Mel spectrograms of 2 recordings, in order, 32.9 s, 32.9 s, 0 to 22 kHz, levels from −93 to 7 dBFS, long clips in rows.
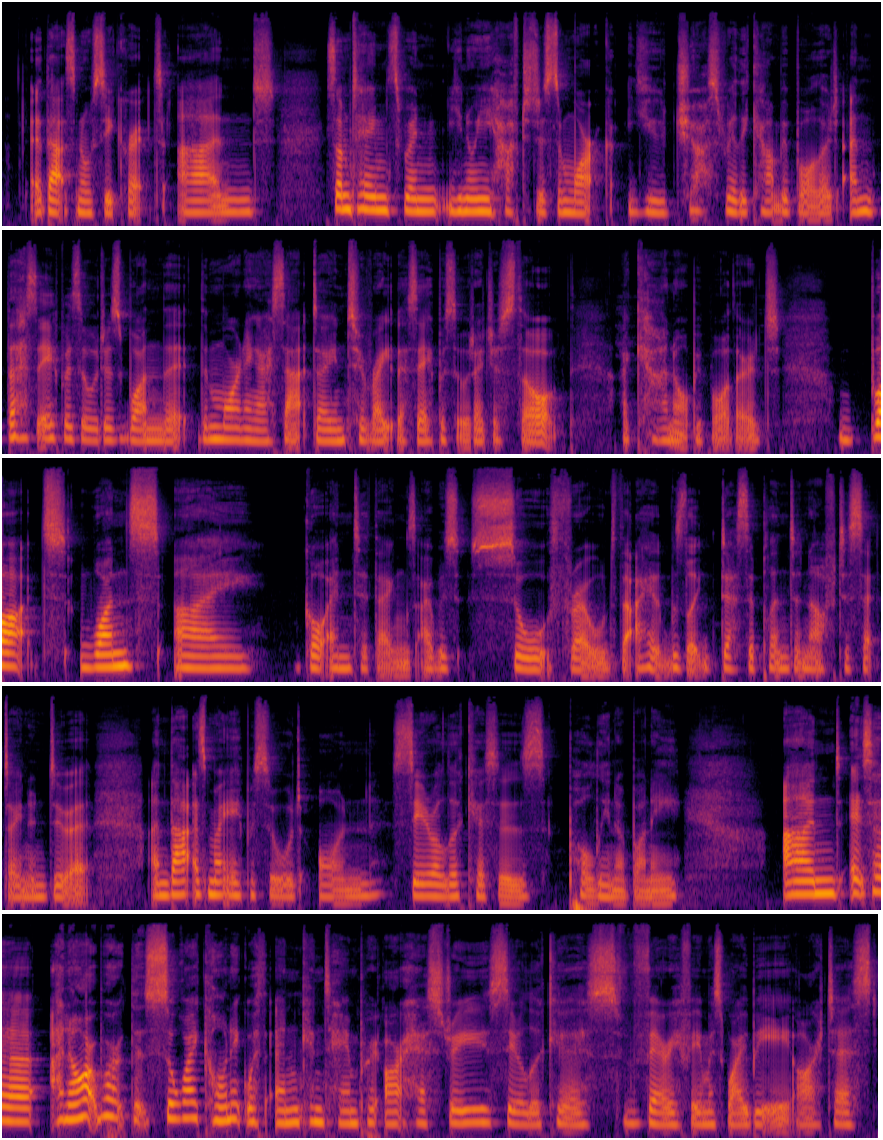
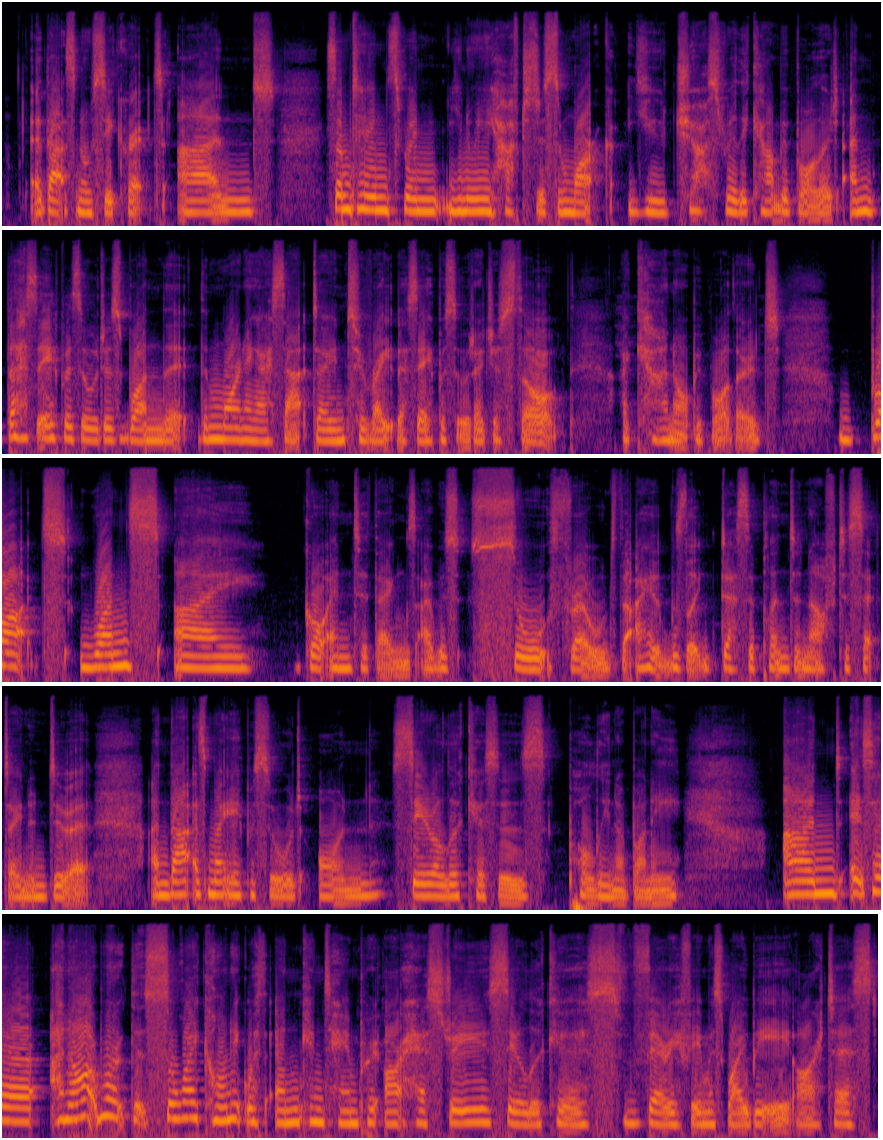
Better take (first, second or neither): first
